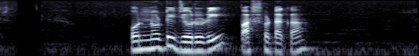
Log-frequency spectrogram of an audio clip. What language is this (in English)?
Bangla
